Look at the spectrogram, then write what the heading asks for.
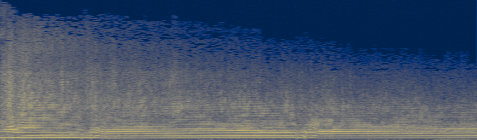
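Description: Sport motorcycle engines at full throttle in a drag-race run, pulling hard and shifting up twice, about a second in and again about three seconds in. Between the shifts the pitch climbs slowly.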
